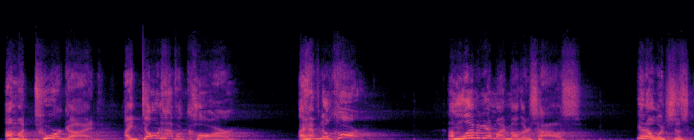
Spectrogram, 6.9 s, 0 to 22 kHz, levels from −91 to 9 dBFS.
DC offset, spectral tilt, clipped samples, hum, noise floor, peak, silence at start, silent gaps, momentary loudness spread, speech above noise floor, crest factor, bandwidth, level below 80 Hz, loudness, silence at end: under 0.1%; -4 dB/octave; under 0.1%; none; -66 dBFS; -14 dBFS; 0.05 s; none; 13 LU; 37 dB; 16 dB; 16 kHz; -66 dBFS; -29 LUFS; 0 s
